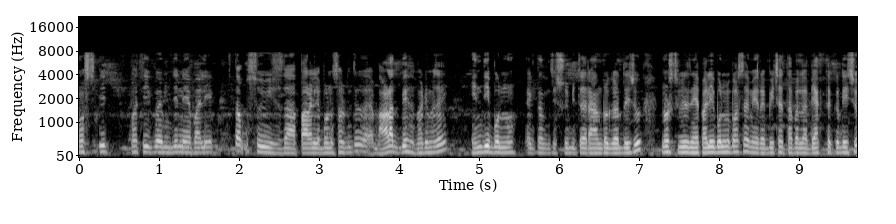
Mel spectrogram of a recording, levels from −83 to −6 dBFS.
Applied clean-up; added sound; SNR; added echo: none; none; none; none.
